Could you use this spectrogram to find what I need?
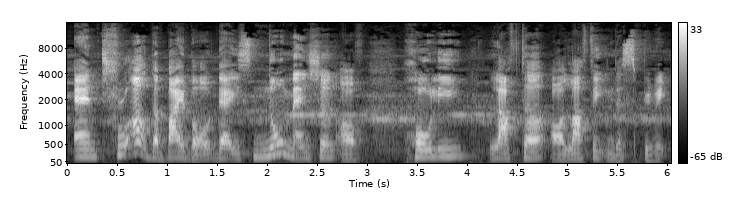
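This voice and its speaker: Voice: mid-range voice, animated, measured pace, bright, forceful tone, faint music behind. A presenter giving explanatory religious teaching in a methodical, point-by-point way.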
